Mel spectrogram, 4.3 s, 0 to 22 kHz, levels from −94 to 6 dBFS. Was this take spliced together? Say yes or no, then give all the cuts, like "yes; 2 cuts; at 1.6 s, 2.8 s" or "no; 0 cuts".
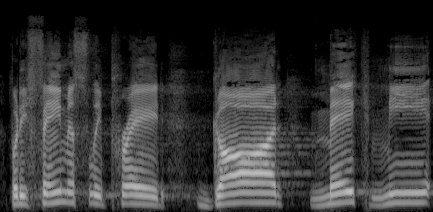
no; 0 cuts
